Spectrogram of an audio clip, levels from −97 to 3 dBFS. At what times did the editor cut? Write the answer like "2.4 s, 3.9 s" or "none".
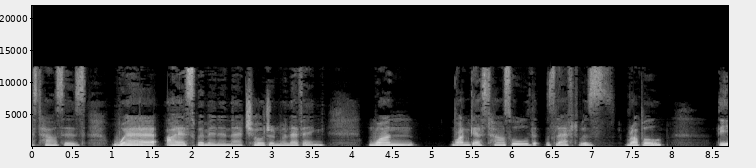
4.1 s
